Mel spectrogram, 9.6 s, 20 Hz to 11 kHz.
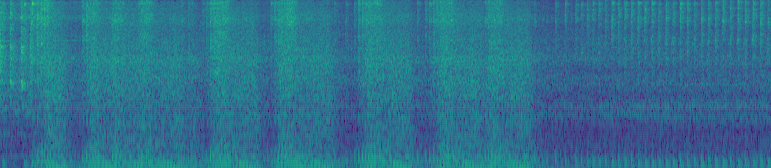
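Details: Peugeot Django 125 scooter after carburettor replacement for hard starting and poor running: about seven seconds cranking while fuel fills float bowl, then catches and settles into quick even putter; idling properly.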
